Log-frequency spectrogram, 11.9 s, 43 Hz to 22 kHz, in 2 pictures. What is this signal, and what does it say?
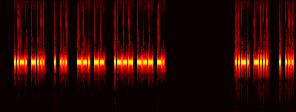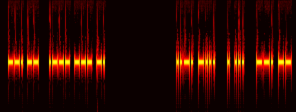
Morse code, heard as a keyed tone, about 35 wpm, 700 Hz. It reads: FB ES GM JON FB ES GM JON FB ES GM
